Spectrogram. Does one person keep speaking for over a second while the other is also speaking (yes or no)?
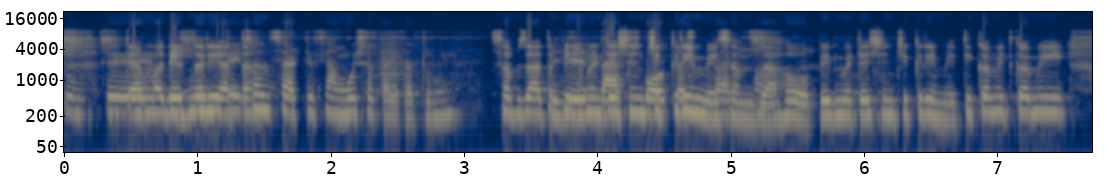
yes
